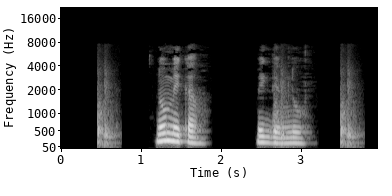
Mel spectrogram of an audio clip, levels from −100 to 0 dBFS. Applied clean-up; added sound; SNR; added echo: none; Walk, footsteps; 9 dB; none.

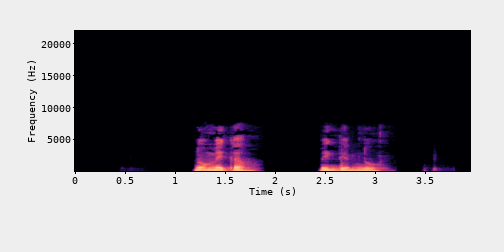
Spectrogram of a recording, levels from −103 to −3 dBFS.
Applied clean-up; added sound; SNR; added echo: neural mask model DeepFilterNet 3.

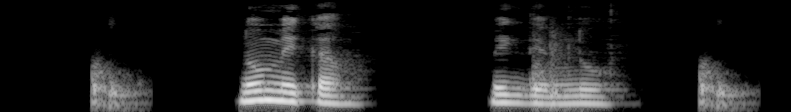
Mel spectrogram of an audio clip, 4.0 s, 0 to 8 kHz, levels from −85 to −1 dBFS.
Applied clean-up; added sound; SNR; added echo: neural mask model Resemble Enhance denoiser.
